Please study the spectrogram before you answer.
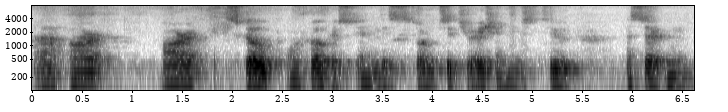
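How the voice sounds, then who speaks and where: A man's voice: lowish voice, fairly even intonation, takes it slowly, mellow. Hesitant man in an echoey room. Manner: hesitant, polite, reassuring. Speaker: interviewer assessing psychiatric need. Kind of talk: official assessment interview. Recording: echoey room, faint noise and clicks.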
